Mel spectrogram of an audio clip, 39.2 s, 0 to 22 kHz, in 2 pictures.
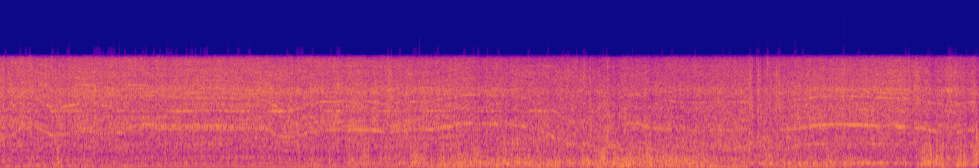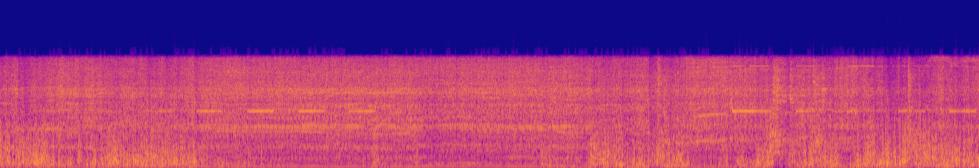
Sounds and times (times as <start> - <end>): Heavy engine (low frequency): 0.0 - 39.1
Vehicle: 0.0 - 39.1.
